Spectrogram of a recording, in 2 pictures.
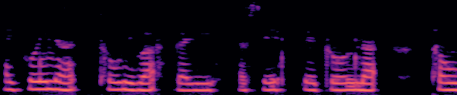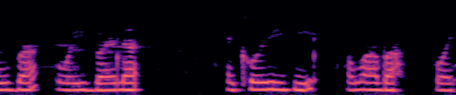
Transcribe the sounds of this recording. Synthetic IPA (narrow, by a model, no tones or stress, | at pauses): ʔajkʰoinatʰawɾibaɡaɾi | asɛpɛtɾɔlna | tʰawba | wjbana | ajkʰoɾiɡi | awaba | ɔj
